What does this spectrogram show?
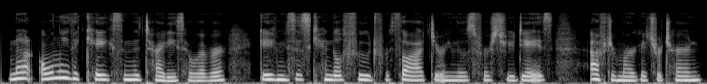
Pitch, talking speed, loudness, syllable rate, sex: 210 Hz, 185 wpm, -16 LUFS, 5.6 syllables/s, female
